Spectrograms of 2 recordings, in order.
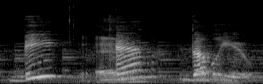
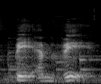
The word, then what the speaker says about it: BMW: you survive everybody knows it how would you pronounce this one b m w bmw but originally it is bmv dmv oh that's true actually an abbreviation and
